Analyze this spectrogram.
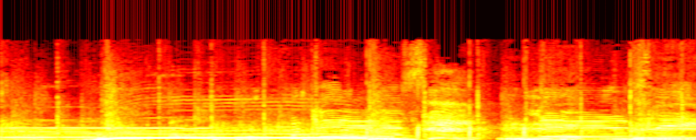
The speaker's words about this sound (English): We never chanted, ever. This is the first time we chanted for a guest.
